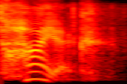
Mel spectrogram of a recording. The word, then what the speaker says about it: Hayek: Hayek and he said it's Hayek like high explosives I've been asked to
